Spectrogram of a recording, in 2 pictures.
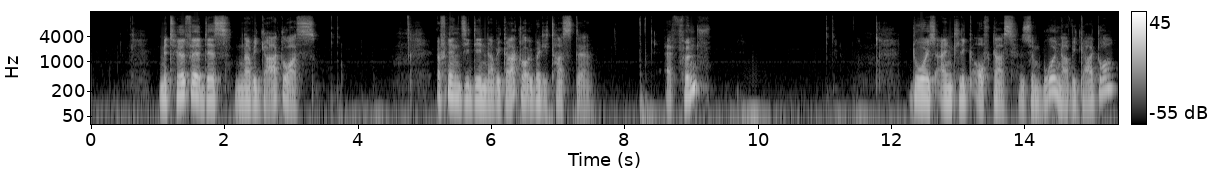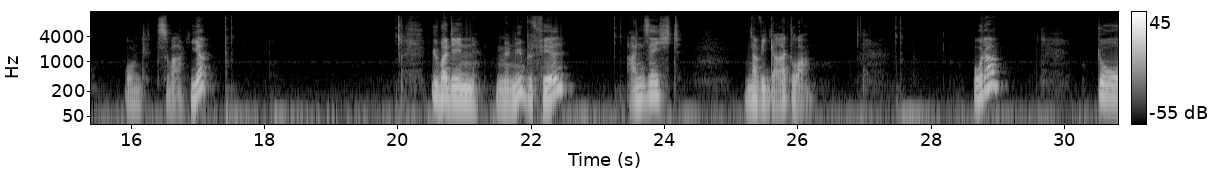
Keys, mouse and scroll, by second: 3.4 click, 5.9 F5, 11.0 click, 16.8 click, 19.0 click, 23.2 click, 26.4 click, 29.6 click.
